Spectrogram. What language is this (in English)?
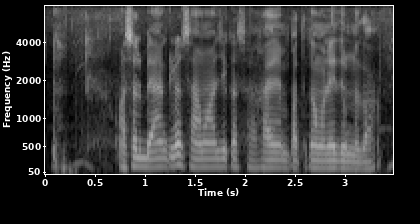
Telugu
